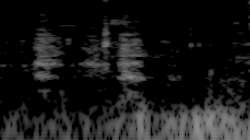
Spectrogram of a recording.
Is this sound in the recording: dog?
yes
